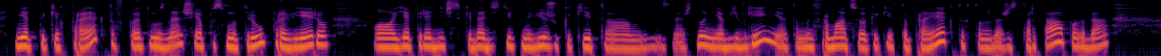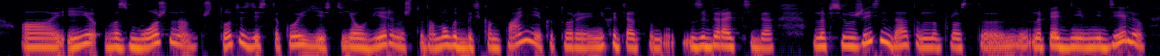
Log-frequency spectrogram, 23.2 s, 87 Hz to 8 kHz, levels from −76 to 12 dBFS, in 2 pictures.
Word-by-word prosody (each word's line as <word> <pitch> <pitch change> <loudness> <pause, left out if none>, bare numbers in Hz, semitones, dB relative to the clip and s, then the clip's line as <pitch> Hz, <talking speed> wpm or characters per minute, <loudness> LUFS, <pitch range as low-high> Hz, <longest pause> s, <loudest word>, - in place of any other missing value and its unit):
нет 200 -1 +4
таких 175 -2 -4
проектов, 315 - -1
поэтому, 185 +1 +1
знаешь, 200 +8 -1
я 195 - +2
посмотрю, 190 +3 0
проверю. 220 0 +2 0.4
А, 185 0 +3
я 190 +2 +3
периодически, 185 -2 -2
да, 190 +2 +2
действительно 185 +1 -3
вижу 190 +1 0
какие-то, 180 0 -3
м, 165 +2 -4
знаешь, 170 -1 -8
ну, 220 - +3
не 190 -4 +3
объявления, 185 - +1
там, 180 - -3
информацию 180 0 0
о - - -6
каких-то 175 0 -5
проектах, 215 - 0
там, 170 -1 -3
даже 170 +1 -3
стартапах, 190 +5 -1
да. 190 +7 -1 0.7
А, 185 0 +2
и, 215 +7 +2
возможно, 185 - +1
что-то 220 +7 -1
здесь 190 -2 -1
такое 110 -11 +1
есть. 100 -2 -2
И - - -2
я 185 - +3
уверена, 190 +4 +2
что, 185 - -9
да, 175 - -3
могут 205 +1 +4
быть 175 -1 0
компании, 225 - 0
которые 180 -2 -2
не 185 +1 0
хотят 175 -2 -1
там 170 - -3 0.2
забирать 190 0 +2
тебя 175 -2 -3 0.4
на 190 0 +4
всю 195 +1 +1
жизнь, 280 - +3
да, 210 +1 +1
там, 190 -5 -1
на 180 -1 0
просто, 175 0 -5
э, - - -1
на 100 - -1
5 180 0 +3
дней 185 +1 +2
в 180 - +1
неделю, 215 +9 +2
185 Hz, 165 wpm, -22 LUFS, 175-200 Hz, 0.7 s, нет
